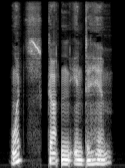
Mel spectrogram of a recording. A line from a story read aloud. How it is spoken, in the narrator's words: Yosef mumbled into the air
